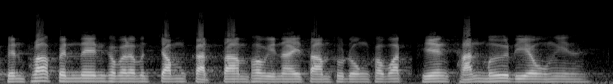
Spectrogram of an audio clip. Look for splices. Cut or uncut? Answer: cut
